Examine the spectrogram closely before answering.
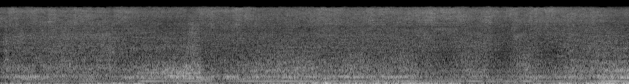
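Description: Pressure washer spraying a jet of water into a car's rear wheel arch and tyre: a steady hiss of spray over the low hum of the washer's pump motor.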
